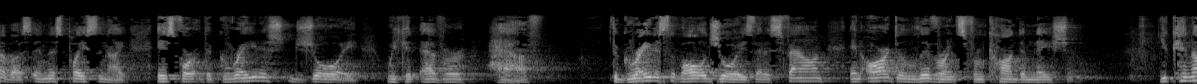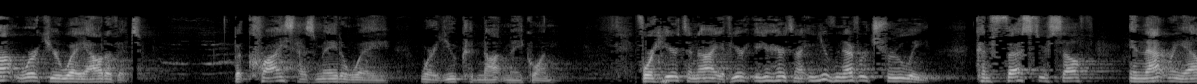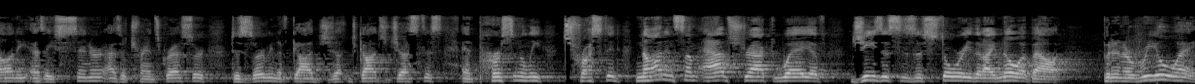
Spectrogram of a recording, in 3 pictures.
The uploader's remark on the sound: Audio from Christmas Eve Service.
